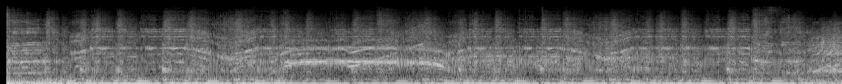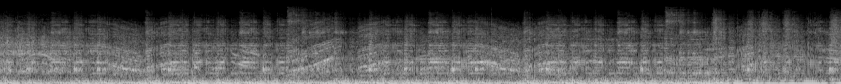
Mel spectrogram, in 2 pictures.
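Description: Loud live electronic pop music over a concert PA, with a steady heavy bass beat and held synthesizer lines that glide up and down in pitch.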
